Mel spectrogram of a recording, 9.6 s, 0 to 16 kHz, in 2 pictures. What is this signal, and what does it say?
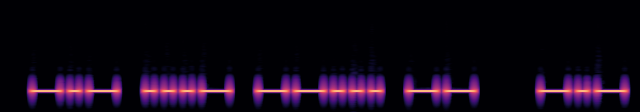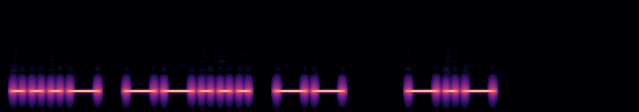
Morse code, heard as a keyed tone, about 17 wpm, 700 Hz. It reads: KV7M KV7M K
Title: Speed-Racing Common QSO Phrases Encore - 17wpm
